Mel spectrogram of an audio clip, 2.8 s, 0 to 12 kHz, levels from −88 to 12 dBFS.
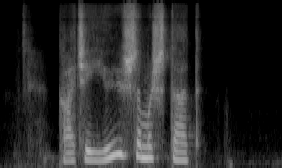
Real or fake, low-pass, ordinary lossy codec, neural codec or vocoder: fake; 10.8 kHz; Opus, 24 kbps; codec, 16 kHz in and 24 kHz out, 0.6 kbps, FocalCodec, streaming, 4096 codes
